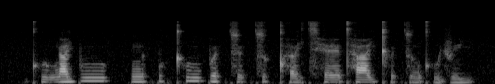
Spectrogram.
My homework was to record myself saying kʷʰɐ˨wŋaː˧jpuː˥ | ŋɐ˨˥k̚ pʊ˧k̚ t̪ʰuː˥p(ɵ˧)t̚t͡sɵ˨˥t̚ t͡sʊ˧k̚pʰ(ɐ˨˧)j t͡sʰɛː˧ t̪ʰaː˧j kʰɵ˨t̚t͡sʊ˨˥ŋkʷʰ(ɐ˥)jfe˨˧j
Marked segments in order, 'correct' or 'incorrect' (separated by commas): correct, correct, incorrect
